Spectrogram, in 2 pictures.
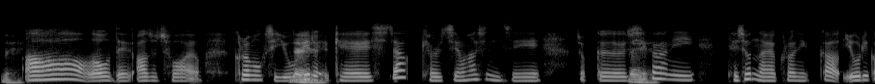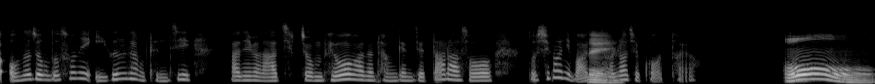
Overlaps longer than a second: none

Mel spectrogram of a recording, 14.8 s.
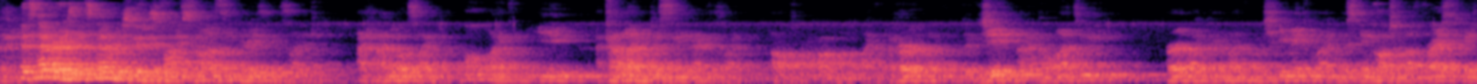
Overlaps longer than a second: present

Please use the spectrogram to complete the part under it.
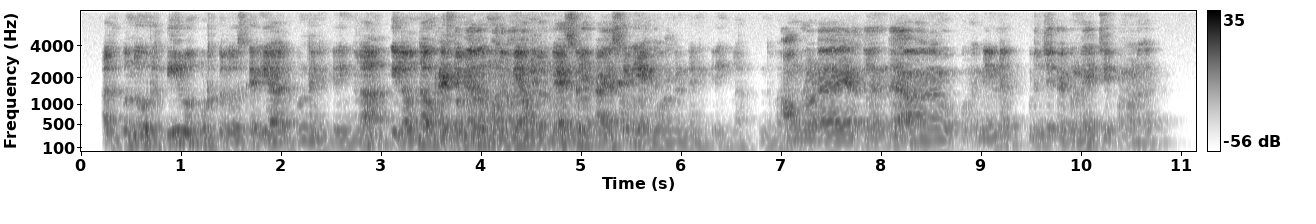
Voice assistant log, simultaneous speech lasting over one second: present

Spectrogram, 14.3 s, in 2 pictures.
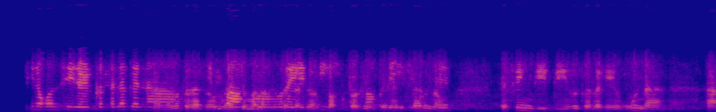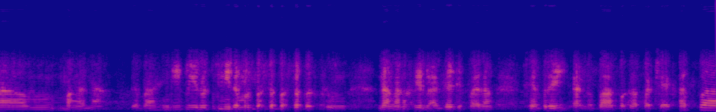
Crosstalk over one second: present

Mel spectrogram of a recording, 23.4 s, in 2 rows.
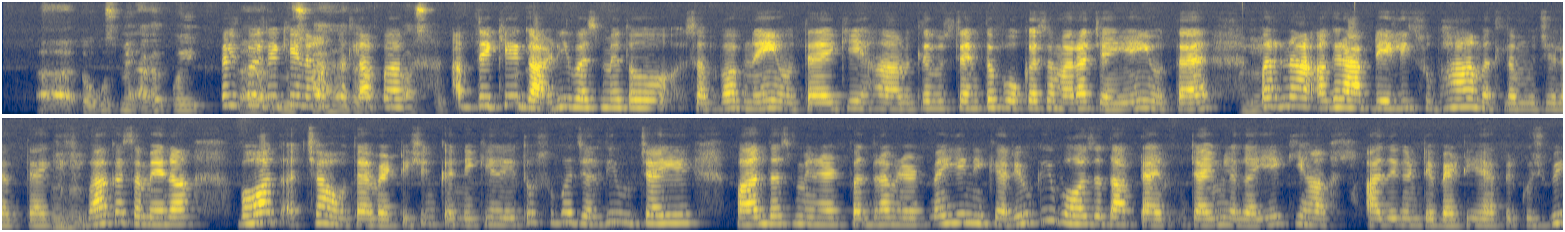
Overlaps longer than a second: present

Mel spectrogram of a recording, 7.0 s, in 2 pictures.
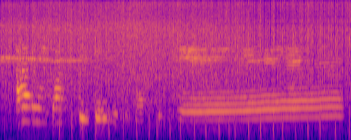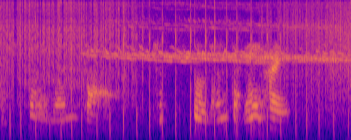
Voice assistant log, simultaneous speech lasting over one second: none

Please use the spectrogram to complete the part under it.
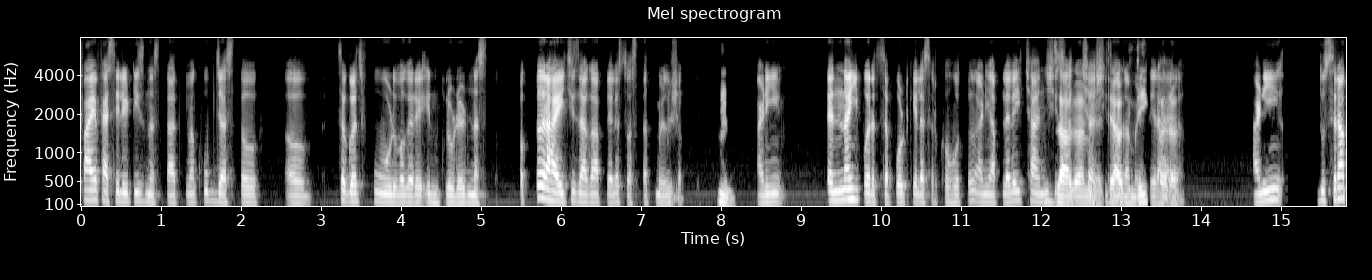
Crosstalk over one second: present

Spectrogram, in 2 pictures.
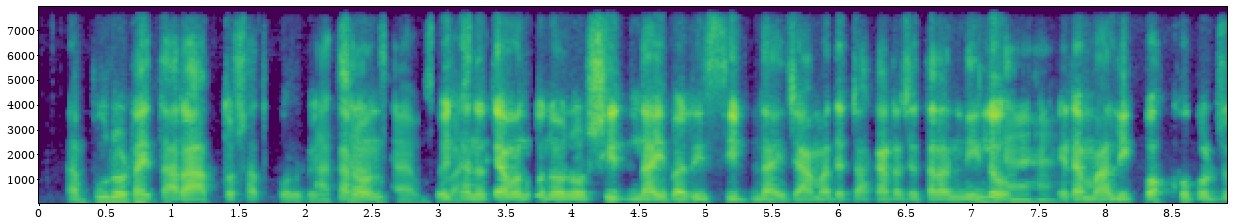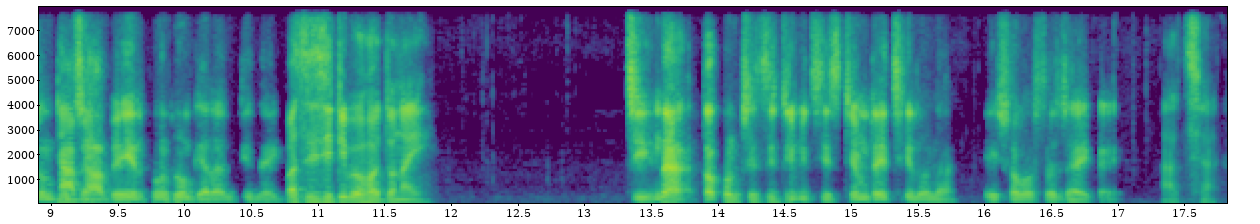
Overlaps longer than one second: none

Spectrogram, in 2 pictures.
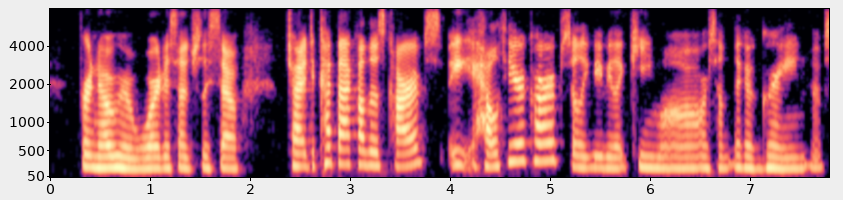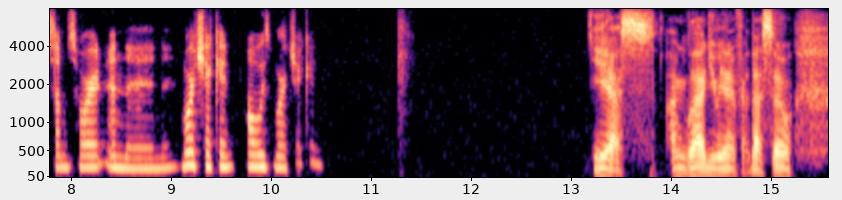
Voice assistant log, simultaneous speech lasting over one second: none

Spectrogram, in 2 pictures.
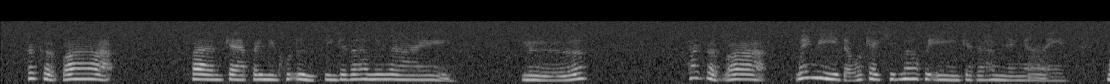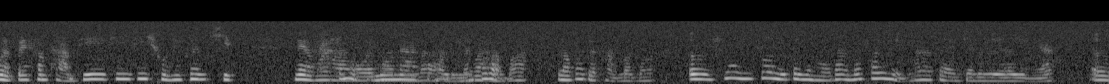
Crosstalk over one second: present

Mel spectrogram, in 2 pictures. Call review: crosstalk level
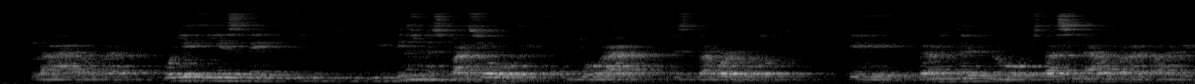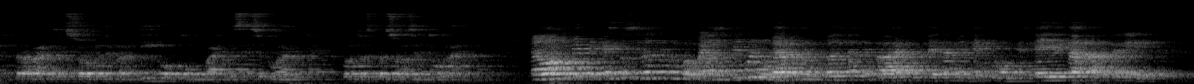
none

